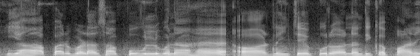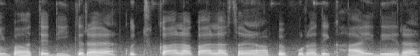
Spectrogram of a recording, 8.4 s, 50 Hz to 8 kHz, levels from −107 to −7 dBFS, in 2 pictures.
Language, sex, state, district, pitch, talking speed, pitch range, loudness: Hindi, female, Chhattisgarh, Rajnandgaon, 205 Hz, 200 wpm, 195-210 Hz, -18 LUFS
